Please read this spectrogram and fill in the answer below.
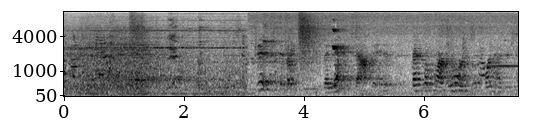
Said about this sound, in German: Jetzt kommt unsere U-Bahn.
